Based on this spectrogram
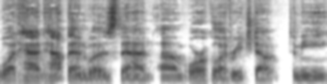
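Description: In a dry, close sound with no echo, a man with a Californian accent speaks at a fairly slow pace with fairly even intonation. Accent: American (Californian). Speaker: cybersecurity company founder and CEO. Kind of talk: podcast interview.

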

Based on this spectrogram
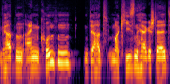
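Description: Fairly slow speech from a man with ordinary pitch variation, dry and close with no echo, on a very clean recording with a silent background. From Bavarian Swabia, Germany (Unterallgäu, near Memmingen). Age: 20s. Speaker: software tech lead. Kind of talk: casual interview. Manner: hesitant, many fillers.

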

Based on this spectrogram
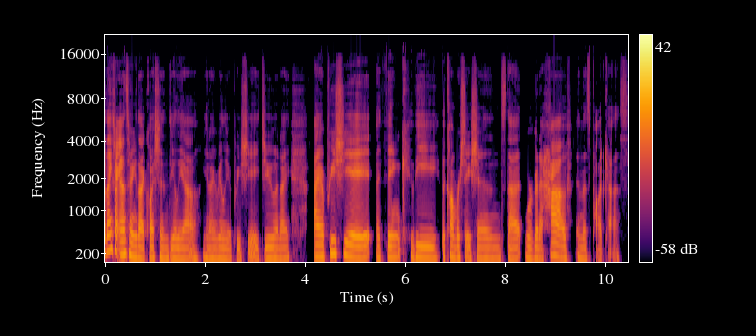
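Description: A woman with a Californian accent speaks at a very deep, low pitch and a moderate pace, her intonation fairly even. The recording is very clean with a silent background and a dry, close sound with no echo. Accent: Californian American English. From US West Coast, San Francisco. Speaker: podcast co-host, parent. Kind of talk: casual chat.

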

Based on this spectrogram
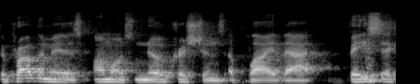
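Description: Fairly low in pitch with ordinary pitch variation, a man has an unremarkable speaking voice. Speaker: pastor and author. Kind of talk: casual interview conversation.

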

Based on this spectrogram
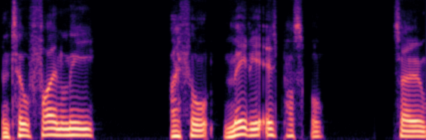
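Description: In a very clean recording with a silent background and a dry, close sound with no echo, a man speaks. His dark, mellow tone carries a British accent. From UK. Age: 50s. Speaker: sober coach. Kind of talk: casual interview. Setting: in person.

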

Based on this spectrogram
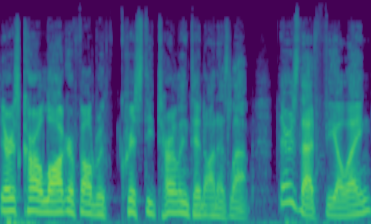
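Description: An ordinary speaking voice, a man with an American accent talks at a fairly quick pace in a fairly high pitch, recorded very cleanly against a silent background with a dry, close sound and no echo. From Pittsburgh, Pennsylvania. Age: 60s. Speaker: photographer. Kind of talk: interview conversation. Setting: studio.

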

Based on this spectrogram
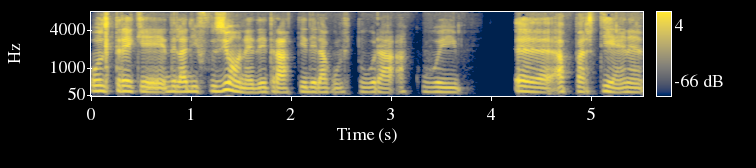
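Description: Fairly low and dark, mellow in tone, a woman talks at a moderate pace with fairly even intonation, recorded dry and close with no echo. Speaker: podcast host. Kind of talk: radio-style presentation.

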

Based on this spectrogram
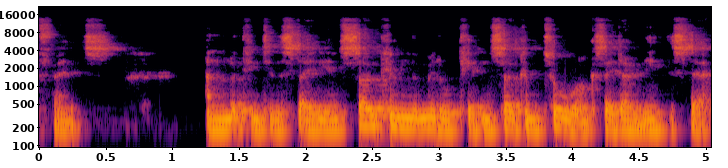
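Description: Music plays in the background behind a man speaking at a fairly low pitch. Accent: English. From England. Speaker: professor and music industry professional. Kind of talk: interview conversation.

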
